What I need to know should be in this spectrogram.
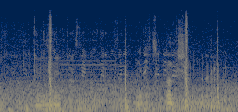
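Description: A car door clicks open with a sharp thud.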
